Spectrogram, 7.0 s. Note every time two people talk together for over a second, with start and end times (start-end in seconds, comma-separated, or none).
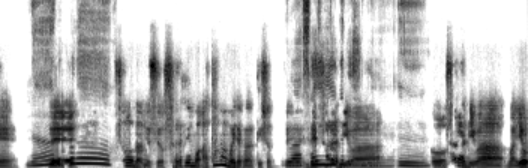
3.8-5.1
